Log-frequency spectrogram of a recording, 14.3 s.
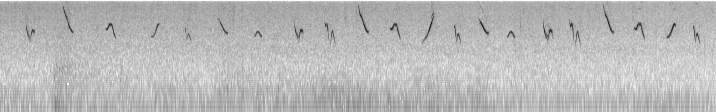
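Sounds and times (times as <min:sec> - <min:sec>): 
red-cowled cardinal singing whistles: 0:00.5 - 0:01.5, 0:03.0 - 0:04.6, 0:05.9 - 0:14.0.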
